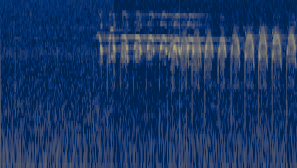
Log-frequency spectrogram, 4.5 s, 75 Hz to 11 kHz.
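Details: Alarm calls from an osprey on a Latvian nest camera, evening of 19 July 2017, as the male arrives with a living fish. Soft whistled notes build into a fast, louder run of clipped, slightly rising kyew-like notes.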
